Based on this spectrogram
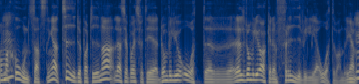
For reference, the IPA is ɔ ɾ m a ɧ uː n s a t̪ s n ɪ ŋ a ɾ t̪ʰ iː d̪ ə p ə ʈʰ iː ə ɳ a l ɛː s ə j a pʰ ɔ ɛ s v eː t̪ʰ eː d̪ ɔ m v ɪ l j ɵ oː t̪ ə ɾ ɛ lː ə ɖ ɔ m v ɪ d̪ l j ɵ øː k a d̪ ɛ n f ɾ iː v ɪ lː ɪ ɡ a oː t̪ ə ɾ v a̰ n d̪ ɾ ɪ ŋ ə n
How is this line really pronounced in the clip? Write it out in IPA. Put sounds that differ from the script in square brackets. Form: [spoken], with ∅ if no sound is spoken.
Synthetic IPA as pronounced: ɔ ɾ m a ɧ uː n s a t̪ s n ɪ ŋ a ɾ t̪ʰ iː d̪ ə p [a] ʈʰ iː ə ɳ a l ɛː s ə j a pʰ ɔ ɛ s v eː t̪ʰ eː d̪ ɔ m v ɪ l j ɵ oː t̪ ə ɾ ɛ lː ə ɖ ɔ m v ɪ [∅] l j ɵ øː k a d̪ ɛ n f ɾ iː v ɪ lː ɪ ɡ a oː t̪ ə ɾ v a̰ n d̪ ɾ ɪ ŋ ə n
